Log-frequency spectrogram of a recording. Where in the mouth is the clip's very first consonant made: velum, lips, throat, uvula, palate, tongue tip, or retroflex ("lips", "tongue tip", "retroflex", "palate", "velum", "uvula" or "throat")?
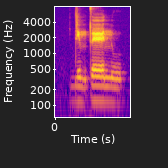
tongue tip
